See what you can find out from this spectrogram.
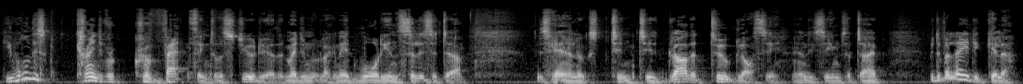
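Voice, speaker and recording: An actor playing an irritable, self-assured man with a brisk, dryly sardonic manner in a radio drama. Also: low voice, very animated, fairly bright tone, breathy edge, exaggerated voice. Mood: disdainful. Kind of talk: naturalistic radio drama acting.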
